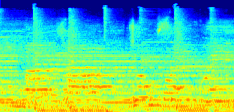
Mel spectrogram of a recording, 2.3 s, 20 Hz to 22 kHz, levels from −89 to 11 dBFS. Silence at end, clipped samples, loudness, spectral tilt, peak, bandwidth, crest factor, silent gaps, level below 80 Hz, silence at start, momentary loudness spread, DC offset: 0 s; under 0.1%; -12 LUFS; -5.5 dB/octave; 0 dBFS; 18 kHz; 12 dB; none; -24 dBFS; 0 s; 2 LU; under 0.1%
